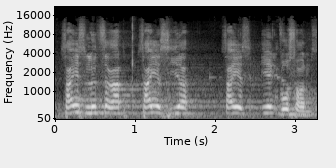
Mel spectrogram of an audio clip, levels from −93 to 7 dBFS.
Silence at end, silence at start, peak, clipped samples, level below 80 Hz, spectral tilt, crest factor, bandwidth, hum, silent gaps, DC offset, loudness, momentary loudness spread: 0 s; 0.05 s; -2 dBFS; under 0.1%; -50 dBFS; -4.5 dB/octave; 12 dB; 13.5 kHz; none; none; 0.1%; -15 LUFS; 5 LU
